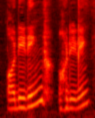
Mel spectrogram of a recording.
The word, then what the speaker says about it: auditing: auditing이 아니라 어떻게 발음하고 있습니까? auditing. 모음과 모음 사이의 디음, 또 모음과 모음 사이의 티음, 다 R에 가까운 소리가 난다고 말씀드렸죠?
